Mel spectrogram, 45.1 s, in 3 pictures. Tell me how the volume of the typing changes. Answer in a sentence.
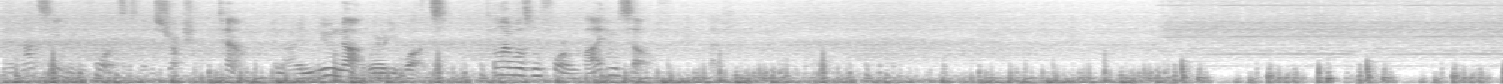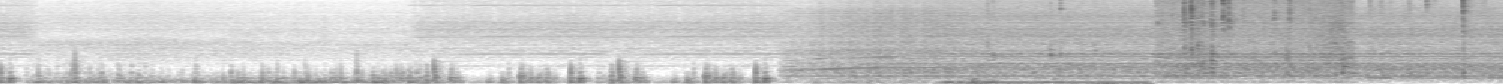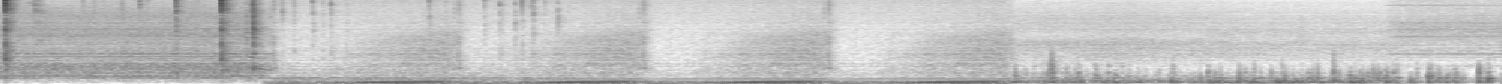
The loudness of the typing goes down.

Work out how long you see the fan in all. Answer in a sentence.
You can hear the fan for 45 seconds altogether.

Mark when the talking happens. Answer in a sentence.
You can hear the talking from 0.0 to 7.3 s.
